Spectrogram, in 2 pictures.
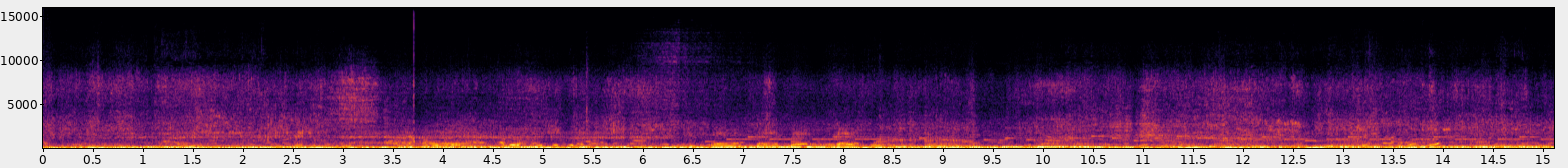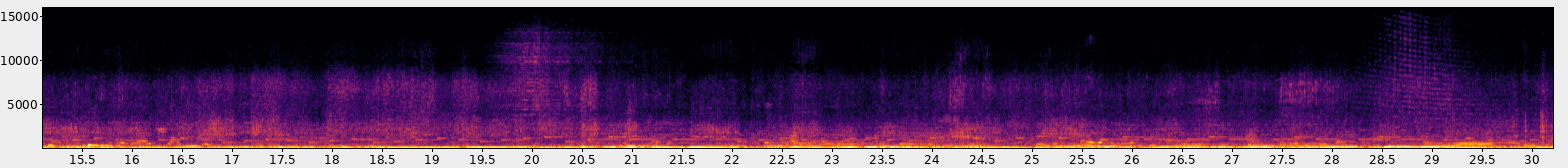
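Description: Several stock-car engines revving and running at once on a dirt track, their pitch rising and falling over and over as the cars accelerate and ease off. The sound is loud throughout.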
